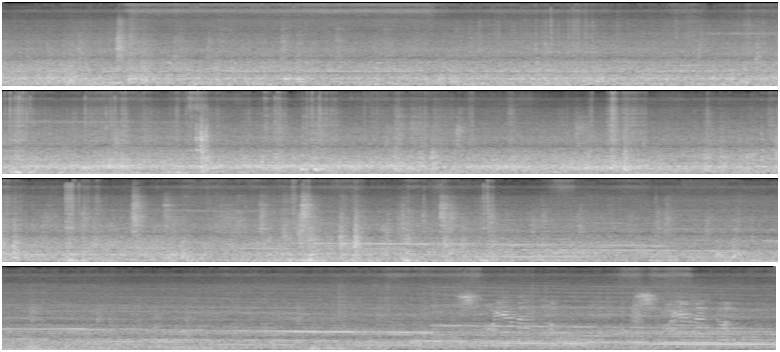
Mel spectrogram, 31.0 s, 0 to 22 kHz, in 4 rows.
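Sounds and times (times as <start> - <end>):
train running: 0.0 - 31.0.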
